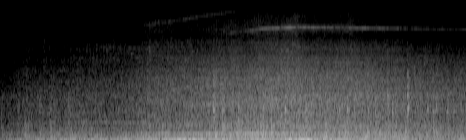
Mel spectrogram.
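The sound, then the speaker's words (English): A heavy garbage truck rumbles past on Farrington Highway, Oahu, carrying waste to the island's municipal landfill. Its engine and road noise are steady, while a thin high-pitched air-brake squeal rises and holds over the low roar. “Every day, trucks like this one roll down Farrington Highway, dumping waste in Oahu's only municipal landfill, Waimanalo Gulch.”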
